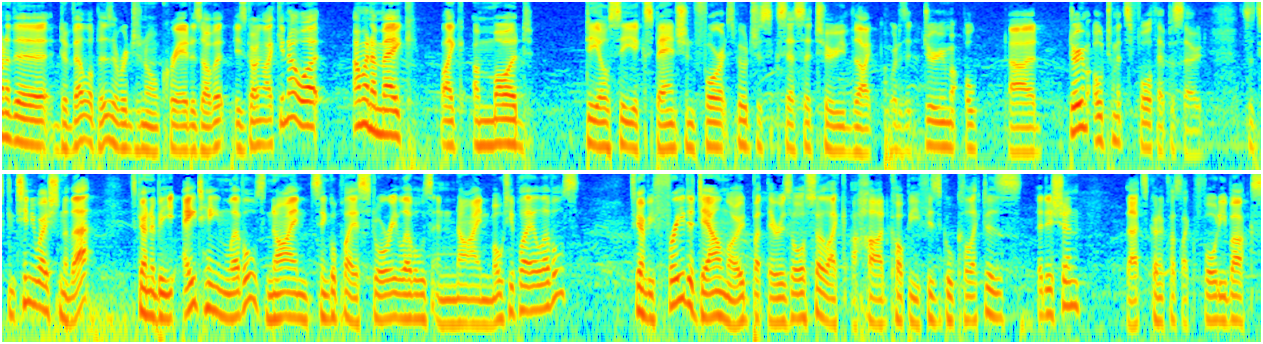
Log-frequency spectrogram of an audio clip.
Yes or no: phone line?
no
